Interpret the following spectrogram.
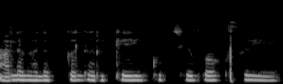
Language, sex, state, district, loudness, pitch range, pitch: Marathi, female, Maharashtra, Aurangabad, -29 LUFS, 190-205 Hz, 195 Hz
